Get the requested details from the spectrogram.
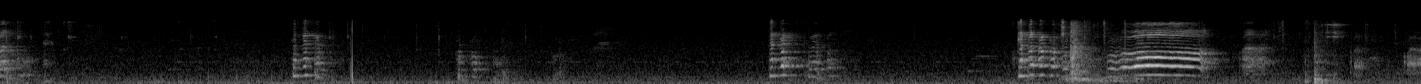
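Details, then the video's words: Nigerian Dwarf kid, six weeks old, pestering a Yorkshire Terrier; scattered short sounds, then a long wavering, quavering bleat rising and falling over about two seconds, followed by a thump. "Nigerian Dwarf Baby Goat Annoying Yorkie"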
